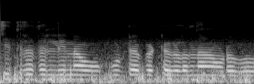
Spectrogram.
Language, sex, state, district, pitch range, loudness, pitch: Kannada, female, Karnataka, Koppal, 215-225 Hz, -13 LUFS, 220 Hz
